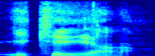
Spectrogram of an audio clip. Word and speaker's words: IKEA: I have very three questions about pronunciation of IKEA in Swedish. It's IKEA or IKEA? In Swedish, it is IKEA.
